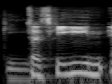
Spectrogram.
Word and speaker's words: Tuskegee: I think it's, you know, last week we did history on the airmen, the Tuskegee, how do you say it? Tuskegee Airmen? – Tuskegee Airmen, right? – Okay. Yep.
